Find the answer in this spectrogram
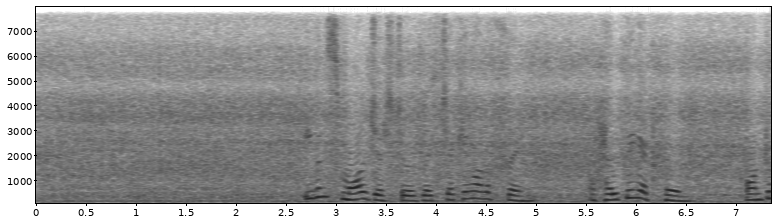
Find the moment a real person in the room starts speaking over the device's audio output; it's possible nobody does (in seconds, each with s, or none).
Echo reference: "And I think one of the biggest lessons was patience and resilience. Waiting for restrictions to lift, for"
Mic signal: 2.6 s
